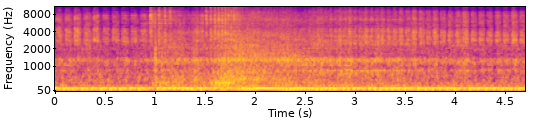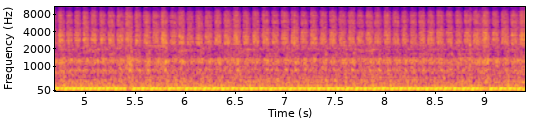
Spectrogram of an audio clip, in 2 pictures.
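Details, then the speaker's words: 2003 Suzuki Smash 110 after charging system repair, battery disconnected: picks up cleanly on a blip and settles to steady even idle with no stutter; charging system now normal. "Ini aki belum terpasang ya, jadi ini terminalnya saya copot, nggak pakai aki istilahnya, tapi ini bisa menyala normal. Kalau digeber ini nggak berbet ya."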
